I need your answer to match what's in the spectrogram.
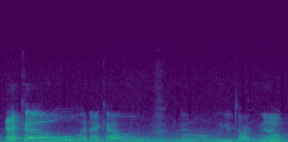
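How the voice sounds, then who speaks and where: A woman with a high voice, chatting casually during a tabletop game. She takes her time, with animated pitch. Noise and rumble are clear in the recording. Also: unhurried, dull audio.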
